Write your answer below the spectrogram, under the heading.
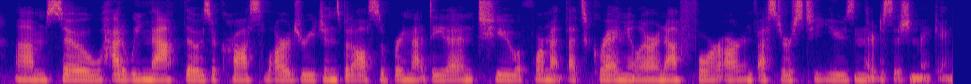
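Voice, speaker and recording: A woman with an American accent speaks at a moderate pace with hardly any pauses. Her very deep, low voice stays monotone and flat. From New York City. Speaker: investment research director. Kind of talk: interview. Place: meeting room.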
